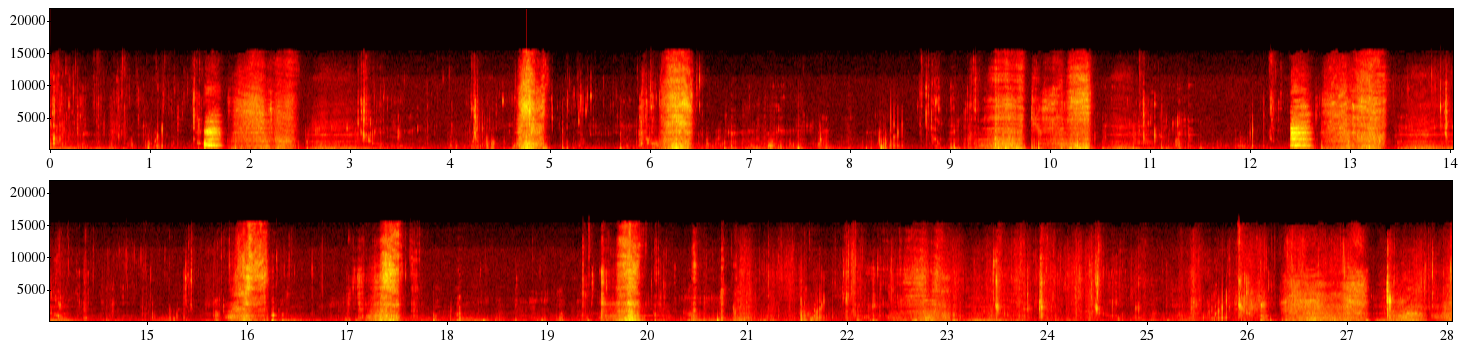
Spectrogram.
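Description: Close-miked chewing and smacking of a mouthful of noodles and rice, eaten by hand, in irregular bursts every second or two.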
